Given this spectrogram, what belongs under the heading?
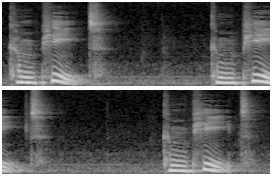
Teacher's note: Compete and the stress is on the second syllable. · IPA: /kəmˈpiːt/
